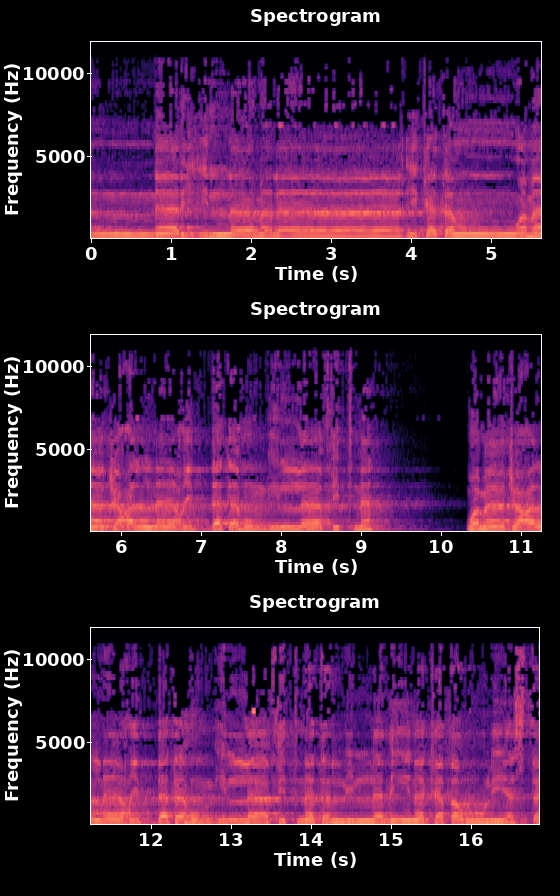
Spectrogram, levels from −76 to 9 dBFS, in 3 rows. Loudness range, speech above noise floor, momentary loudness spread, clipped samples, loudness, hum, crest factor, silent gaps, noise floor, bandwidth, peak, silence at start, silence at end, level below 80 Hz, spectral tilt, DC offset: 3 LU; 37 dB; 5 LU; under 0.1%; -16 LUFS; none; 14 dB; none; -52 dBFS; 11.5 kHz; -2 dBFS; 0 s; 0 s; -58 dBFS; -4.5 dB/octave; under 0.1%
